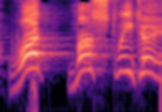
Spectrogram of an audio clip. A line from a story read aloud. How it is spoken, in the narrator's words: Men literally cried out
